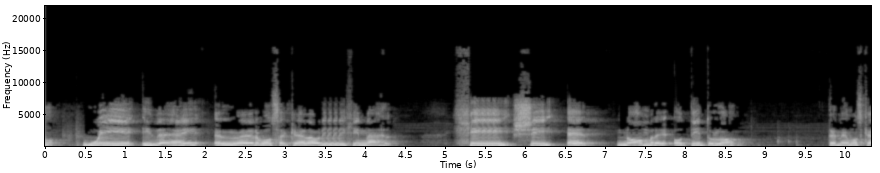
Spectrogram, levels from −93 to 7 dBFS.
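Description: A stutter at 3.50 s repeats the same short stretch of audio, and the sound jumps back on itself until 3.70 s. The same stutter returns from 5.45 s to 5.65 s. Both are repeated frames: a block of about 70 ms, which fits a run of three compressed frames, was written or sent again and played three extra times. Each event adds 209 ms that was never in the original.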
